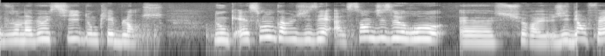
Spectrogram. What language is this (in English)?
French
